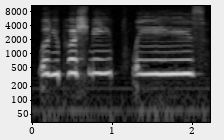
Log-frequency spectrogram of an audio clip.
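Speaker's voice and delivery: put-on a small child asking sweetly for a push; begging child. A narrator's reading. Nikki asking Grandpa Dan to push her, high and begging. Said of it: "Nikki begged".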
